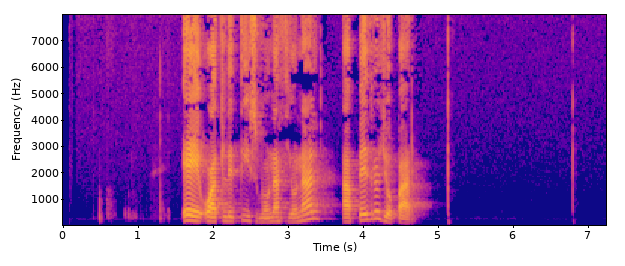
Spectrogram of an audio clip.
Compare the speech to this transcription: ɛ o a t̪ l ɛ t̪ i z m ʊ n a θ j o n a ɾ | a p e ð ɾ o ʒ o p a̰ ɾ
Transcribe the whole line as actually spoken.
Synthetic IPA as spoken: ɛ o a t̪ l e t̪ i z m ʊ n a θ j o n a l | a p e ð ɾ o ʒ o p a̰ ɾ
